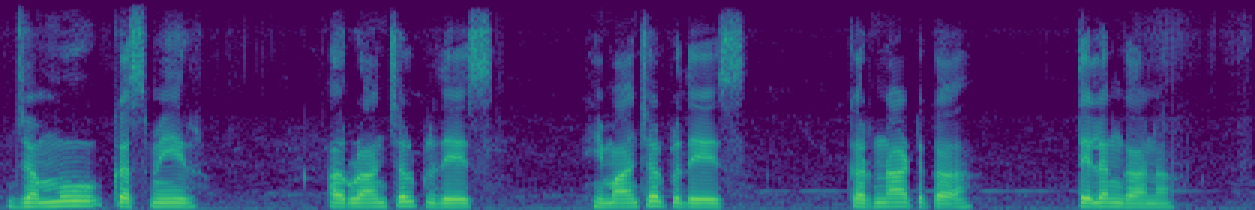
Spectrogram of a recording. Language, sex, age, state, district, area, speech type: Hindi, male, 18-30, Uttar Pradesh, Bhadohi, urban, spontaneous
